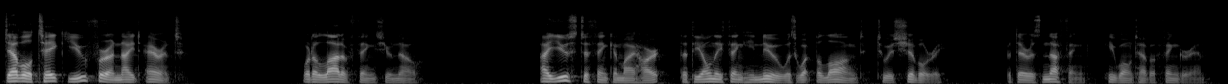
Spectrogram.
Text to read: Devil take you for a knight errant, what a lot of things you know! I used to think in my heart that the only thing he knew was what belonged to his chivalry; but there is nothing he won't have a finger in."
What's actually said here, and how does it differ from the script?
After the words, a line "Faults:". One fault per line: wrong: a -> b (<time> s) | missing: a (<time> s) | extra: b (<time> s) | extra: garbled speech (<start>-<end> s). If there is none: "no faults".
Devil take you for a knight errant, what a lot of things you know! I used to think in my heart that the only thing he knew was what belonged to his chivalry; but there is nothing he won't have a finger in."
Faults:
no faults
